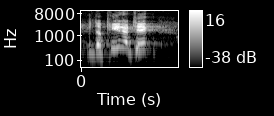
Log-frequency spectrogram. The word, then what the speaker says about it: Pentateuch: They could quote the first five books of the Pentateuch, or however you say that thing. Somebody say it. I said it wrong.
